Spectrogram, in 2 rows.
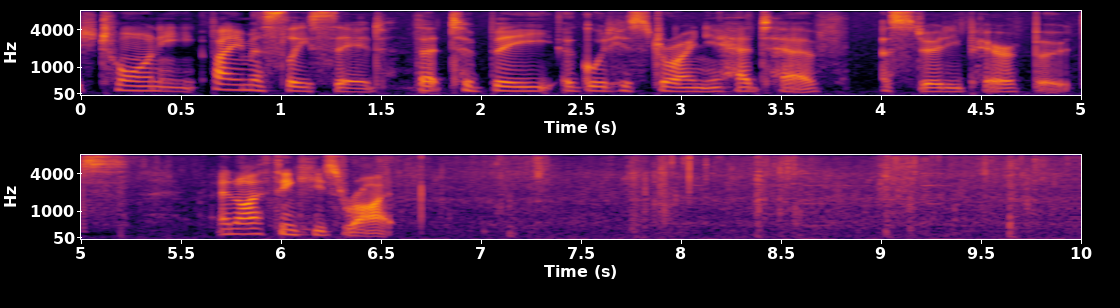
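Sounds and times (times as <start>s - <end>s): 
speech: 0.0s - 6.8s
hiss: 0.4s - 10.0s
footsteps walking outdoors over long-trodden ground: 3.2s - 10.0s.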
